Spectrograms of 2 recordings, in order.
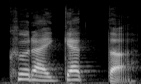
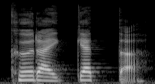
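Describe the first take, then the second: Both takes have the same delivery.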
